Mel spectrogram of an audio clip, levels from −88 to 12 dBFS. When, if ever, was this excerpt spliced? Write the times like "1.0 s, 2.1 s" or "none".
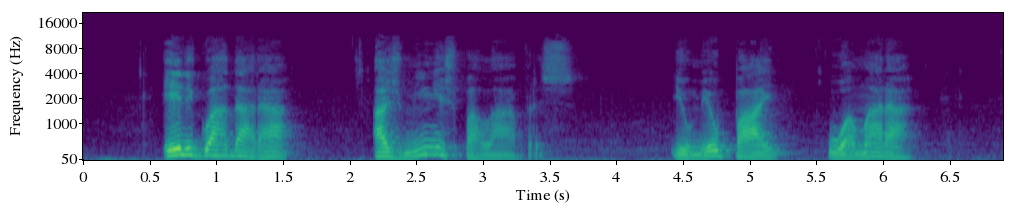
none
